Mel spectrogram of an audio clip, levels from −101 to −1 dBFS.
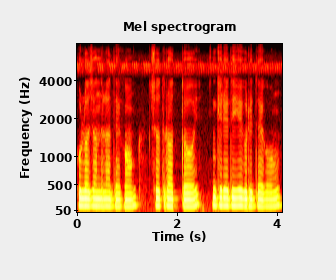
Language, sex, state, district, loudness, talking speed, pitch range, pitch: Chakma, male, Tripura, Unakoti, -14 LUFS, 130 wpm, 120-130 Hz, 125 Hz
